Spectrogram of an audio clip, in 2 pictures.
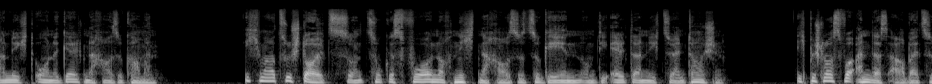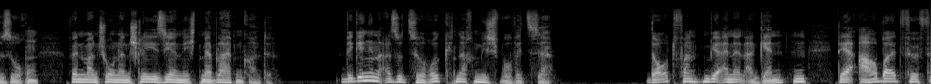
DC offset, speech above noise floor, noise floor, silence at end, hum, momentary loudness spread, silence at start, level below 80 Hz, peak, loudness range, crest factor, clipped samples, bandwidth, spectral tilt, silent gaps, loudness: under 0.1%; 46 dB; -68 dBFS; 0 s; none; 8 LU; 0 s; -38 dBFS; -6 dBFS; 3 LU; 16 dB; under 0.1%; 14 kHz; -6 dB/octave; none; -23 LUFS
